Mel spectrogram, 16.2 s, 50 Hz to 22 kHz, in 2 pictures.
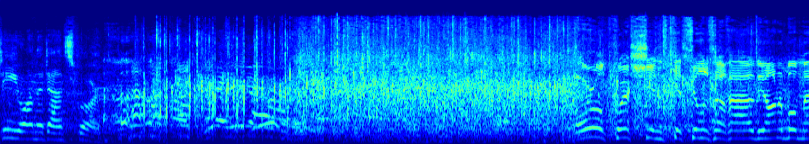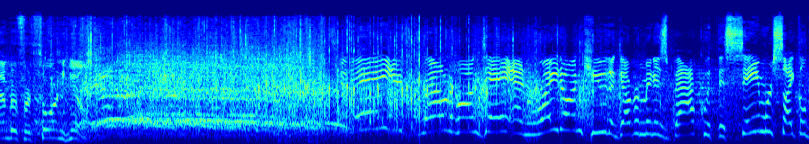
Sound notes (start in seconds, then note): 8.5 some Applause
